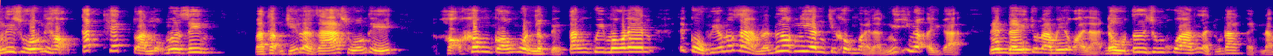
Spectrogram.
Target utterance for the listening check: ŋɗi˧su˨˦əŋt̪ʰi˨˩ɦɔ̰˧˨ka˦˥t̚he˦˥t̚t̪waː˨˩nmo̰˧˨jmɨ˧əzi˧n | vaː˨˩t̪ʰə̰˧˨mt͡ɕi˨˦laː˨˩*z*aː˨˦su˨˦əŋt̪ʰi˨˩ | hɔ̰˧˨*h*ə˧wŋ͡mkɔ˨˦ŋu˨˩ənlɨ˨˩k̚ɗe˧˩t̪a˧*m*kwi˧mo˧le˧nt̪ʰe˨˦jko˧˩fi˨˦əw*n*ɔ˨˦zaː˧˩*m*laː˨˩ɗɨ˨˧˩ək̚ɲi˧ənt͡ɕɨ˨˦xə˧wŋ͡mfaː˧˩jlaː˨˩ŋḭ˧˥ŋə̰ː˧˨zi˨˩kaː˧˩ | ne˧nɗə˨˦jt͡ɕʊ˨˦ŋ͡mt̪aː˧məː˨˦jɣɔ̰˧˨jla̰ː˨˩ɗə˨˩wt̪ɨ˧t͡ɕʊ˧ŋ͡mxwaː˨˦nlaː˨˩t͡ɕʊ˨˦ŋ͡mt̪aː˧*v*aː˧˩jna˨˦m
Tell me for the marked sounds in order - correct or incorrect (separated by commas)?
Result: correct, incorrect, incorrect, correct, correct, incorrect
